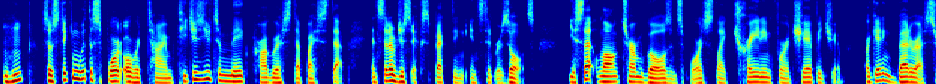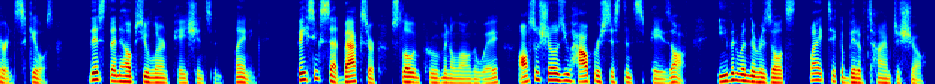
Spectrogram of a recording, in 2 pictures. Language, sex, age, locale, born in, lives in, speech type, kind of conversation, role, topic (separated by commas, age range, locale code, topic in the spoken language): English, male, 25-29, en-US, United States, United States, read, expert-assistant, expert, How does playing sports teach life lessons?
